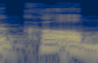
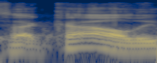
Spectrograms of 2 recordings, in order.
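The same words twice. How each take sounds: First: Hakol with an O in the last syllable; usual reading Hakol. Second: Hakal with an open A in the last syllable; alternative reading Hakal. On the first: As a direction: say Hakol, ending OL rather than AL. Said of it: "even though we read it". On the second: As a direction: say Hakal, ending AL rather than OL. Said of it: "it could be read as". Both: Shown as a demonstration.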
